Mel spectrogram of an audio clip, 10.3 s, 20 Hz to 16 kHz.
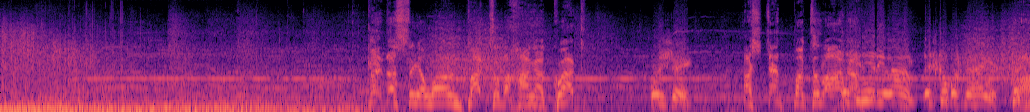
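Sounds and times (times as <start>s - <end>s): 
bomb explosion rumbling roar: 0.0s - 3.7s
speech: 3.9s - 10.2s.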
